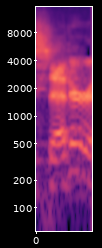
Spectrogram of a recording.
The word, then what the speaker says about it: Setter: All right, I'm Setter, and you can remember how to pronounce my last name because it's like Irish Setter.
